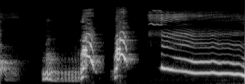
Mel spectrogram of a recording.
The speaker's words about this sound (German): Das letzte Bellen war recht lang. Klang phonetisch eher sanft und sorgend.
